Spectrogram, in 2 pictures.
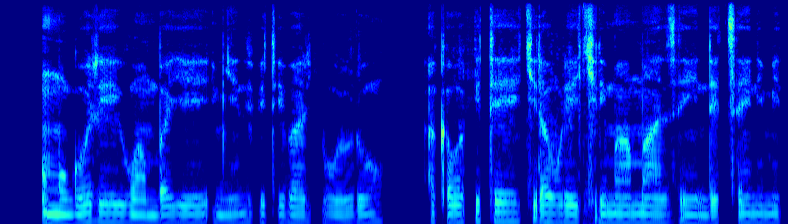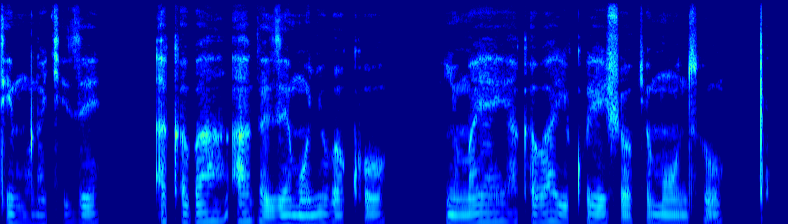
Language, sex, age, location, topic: Kinyarwanda, male, 25-35, Kigali, health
